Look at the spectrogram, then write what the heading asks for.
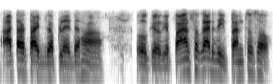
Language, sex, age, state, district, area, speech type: Odia, male, 45-60, Odisha, Koraput, rural, conversation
